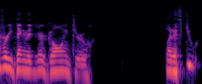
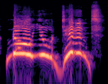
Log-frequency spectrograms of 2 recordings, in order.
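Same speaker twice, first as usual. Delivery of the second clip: much higher, slow, drawn-out mock Dorit voice; 11 dB louder, much slower than usual. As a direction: stretch the denial like a shrill caricature. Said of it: "Dorit says".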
